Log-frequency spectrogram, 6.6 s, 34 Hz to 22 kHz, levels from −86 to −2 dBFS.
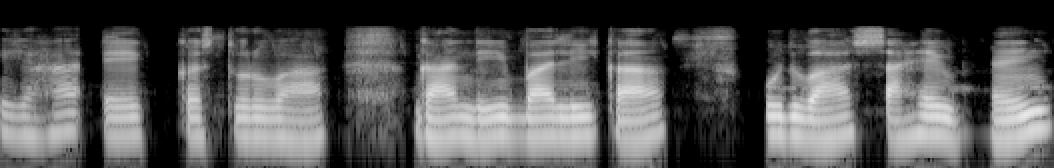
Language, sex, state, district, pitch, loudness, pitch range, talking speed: Hindi, male, Jharkhand, Sahebganj, 120 Hz, -21 LUFS, 115-125 Hz, 75 wpm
